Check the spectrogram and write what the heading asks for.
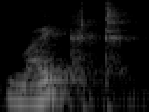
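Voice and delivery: "liked" ending in a clear T; pronounced liked. Shown as a demonstration. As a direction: say "liked" with a final T sound. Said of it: "We pronounce it like a T".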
